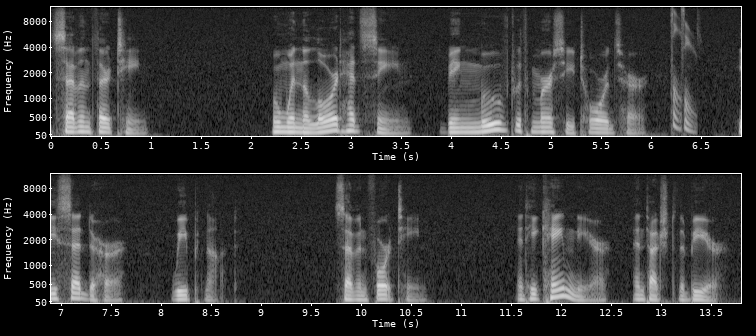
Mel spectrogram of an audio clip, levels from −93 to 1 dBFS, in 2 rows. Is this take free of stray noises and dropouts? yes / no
no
